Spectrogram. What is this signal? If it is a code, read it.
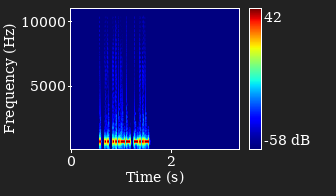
Morse code, heard as a keyed tone, about 46 wpm, 700 Hz. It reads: EI3X
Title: DXCC-100 Call Signs - 4 Characters - Repeated 2x - 45wpm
